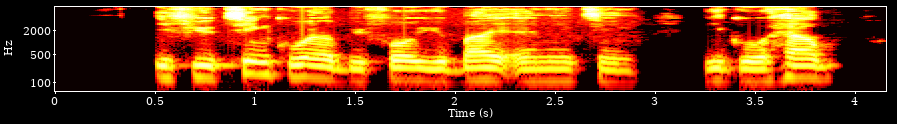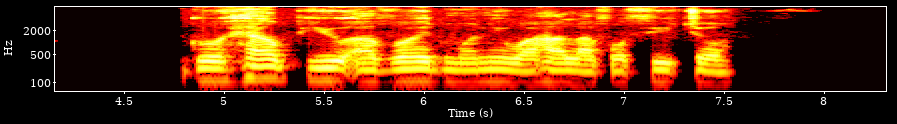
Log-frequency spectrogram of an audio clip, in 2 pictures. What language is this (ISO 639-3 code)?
pcm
